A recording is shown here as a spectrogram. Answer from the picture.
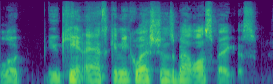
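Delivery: normal talking voice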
